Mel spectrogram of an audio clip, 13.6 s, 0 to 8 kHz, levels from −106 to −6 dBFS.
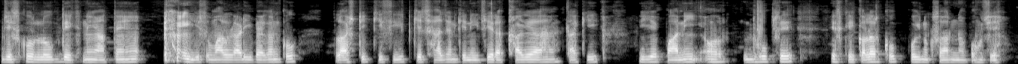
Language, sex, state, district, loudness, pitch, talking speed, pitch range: Hindi, male, Uttar Pradesh, Gorakhpur, -19 LUFS, 115 Hz, 135 wpm, 110-120 Hz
